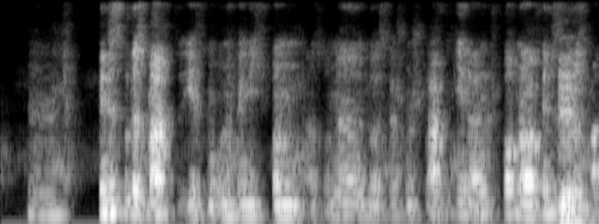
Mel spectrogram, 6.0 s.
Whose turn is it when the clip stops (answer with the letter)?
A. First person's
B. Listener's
A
